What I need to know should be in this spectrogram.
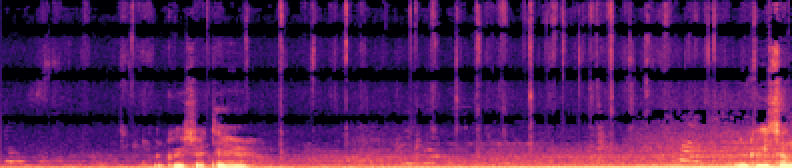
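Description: A small metal part clicks and taps as fingers handle it.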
